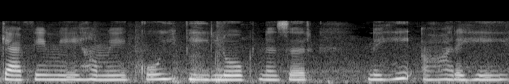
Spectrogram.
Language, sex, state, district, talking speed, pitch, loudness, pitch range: Hindi, female, Punjab, Fazilka, 115 wpm, 220 Hz, -14 LUFS, 210-225 Hz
